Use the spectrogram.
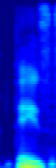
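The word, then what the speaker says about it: Dayes: That's how you say it, Days or Dias? – Days. – Days, okay. And this is Love is the Message, because it's a banger.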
